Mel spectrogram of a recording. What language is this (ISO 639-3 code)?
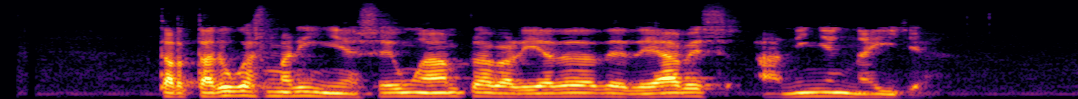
glg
